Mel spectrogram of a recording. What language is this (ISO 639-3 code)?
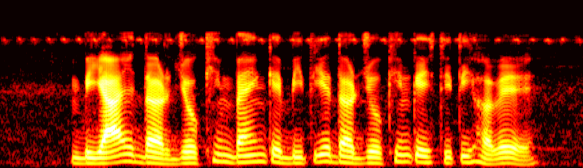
bho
